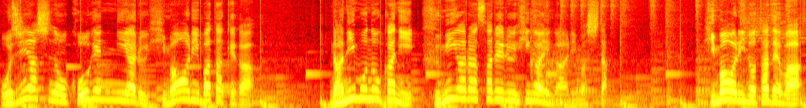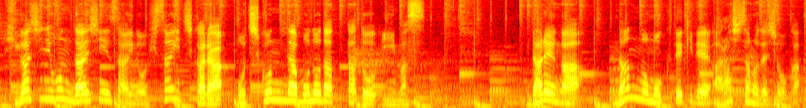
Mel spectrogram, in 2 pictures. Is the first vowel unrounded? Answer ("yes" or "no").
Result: no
